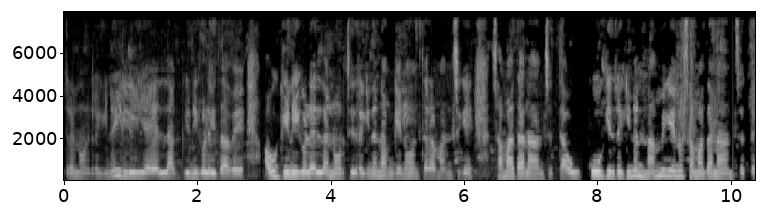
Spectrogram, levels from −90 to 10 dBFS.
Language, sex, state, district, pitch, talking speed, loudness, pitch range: Kannada, female, Karnataka, Bellary, 210 Hz, 125 wpm, -23 LUFS, 200-215 Hz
